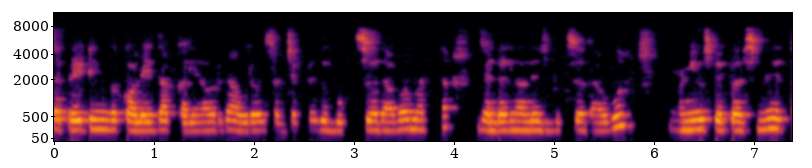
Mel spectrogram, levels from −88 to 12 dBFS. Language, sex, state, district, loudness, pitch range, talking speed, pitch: Kannada, female, Karnataka, Belgaum, -15 LUFS, 190-215 Hz, 140 wpm, 200 Hz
